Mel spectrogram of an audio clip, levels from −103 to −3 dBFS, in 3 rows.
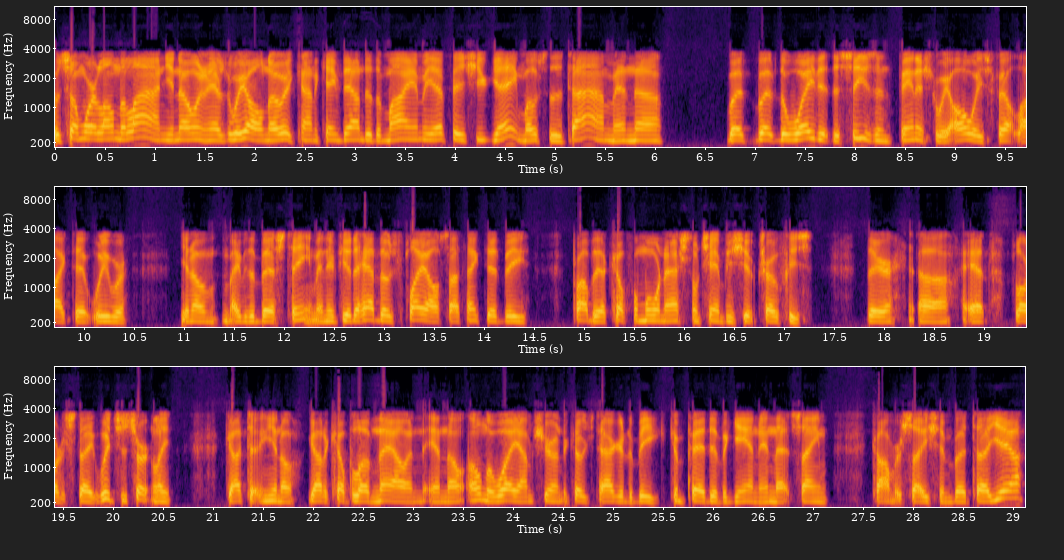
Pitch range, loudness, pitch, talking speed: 115-135 Hz, -18 LUFS, 125 Hz, 220 wpm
